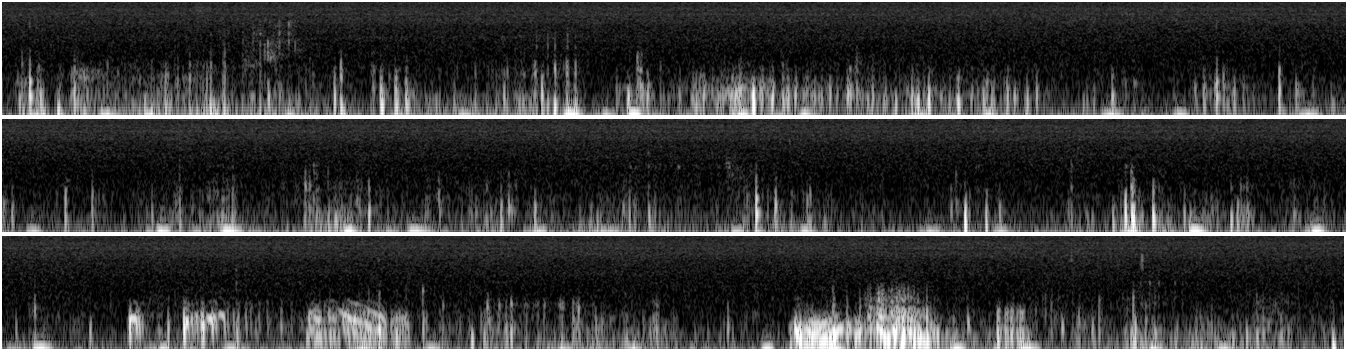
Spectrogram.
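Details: Frequent gurgles and loud rumbles over soft, slow low heartbeat thumps, recorded together: active bowel sounds, stomach rumbling.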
